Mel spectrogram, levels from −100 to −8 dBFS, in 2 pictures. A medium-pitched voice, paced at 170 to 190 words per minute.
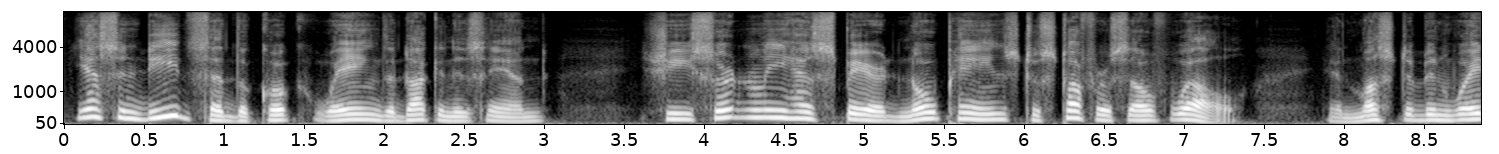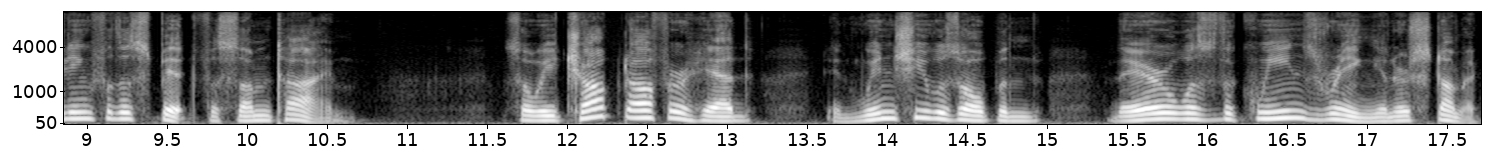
Yes: medium, 160 Hz; average, 175 wpm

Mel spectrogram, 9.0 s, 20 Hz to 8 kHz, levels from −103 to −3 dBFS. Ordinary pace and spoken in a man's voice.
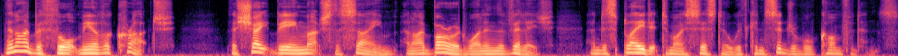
Yes: average, 195 wpm; male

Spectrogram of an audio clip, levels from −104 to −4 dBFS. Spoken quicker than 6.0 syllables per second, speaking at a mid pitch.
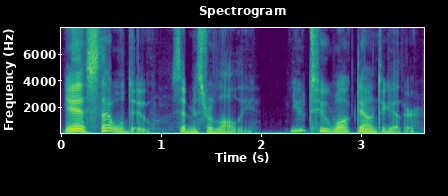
No: 4.9 syllables/s; medium, 155 Hz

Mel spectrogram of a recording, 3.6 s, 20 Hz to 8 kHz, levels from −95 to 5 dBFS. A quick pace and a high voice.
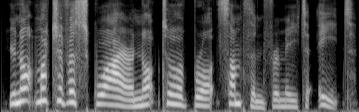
Yes: fast, 250 wpm; high, 220 Hz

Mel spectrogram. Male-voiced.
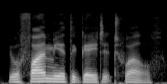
Yes: male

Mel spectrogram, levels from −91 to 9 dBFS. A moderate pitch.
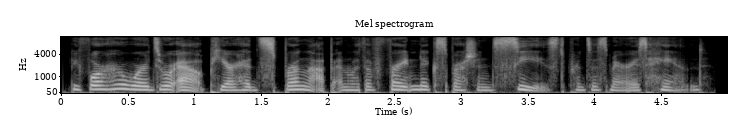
No: high, 200 Hz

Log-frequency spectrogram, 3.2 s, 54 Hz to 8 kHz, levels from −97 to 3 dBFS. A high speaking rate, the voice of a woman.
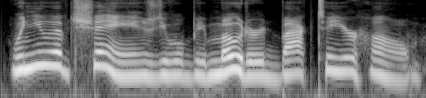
No: fast, 225 wpm; male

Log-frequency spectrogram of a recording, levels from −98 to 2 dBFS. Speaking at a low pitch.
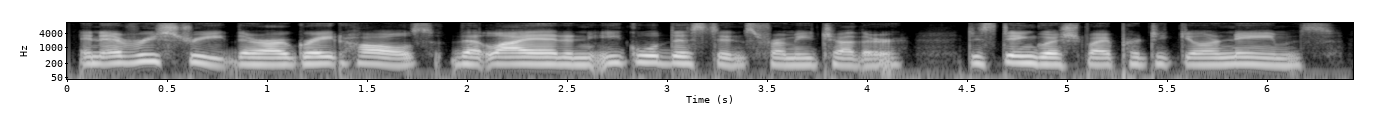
No: medium, 185 Hz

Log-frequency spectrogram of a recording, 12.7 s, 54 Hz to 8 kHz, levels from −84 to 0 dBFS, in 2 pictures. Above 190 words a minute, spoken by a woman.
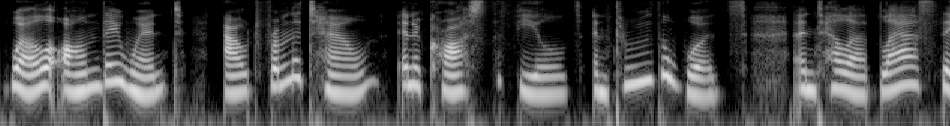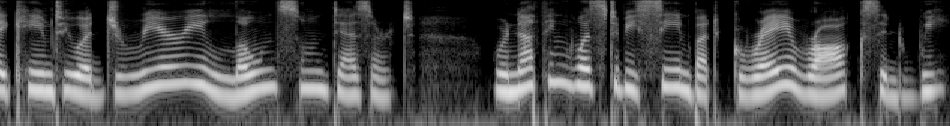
No: average, 185 wpm; female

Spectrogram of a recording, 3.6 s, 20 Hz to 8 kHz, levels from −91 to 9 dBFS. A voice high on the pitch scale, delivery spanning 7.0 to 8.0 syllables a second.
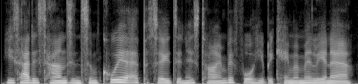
No: medium, 180 Hz; 7.5 syllables/s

